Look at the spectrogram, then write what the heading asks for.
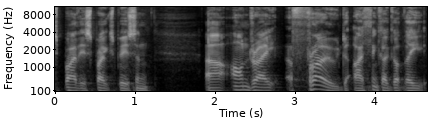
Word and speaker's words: Froude: Andre fro hi Sean yes Andre frude food thank you very much come from that's English English okay yeah Andre thank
